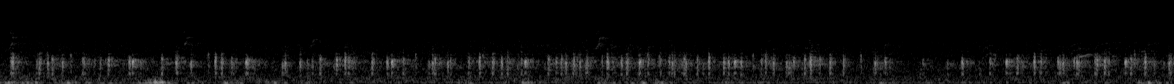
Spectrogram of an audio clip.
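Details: Frogs calling along a forest walking trail through vegetation, a dense chorus of short, rapid pulsed notes repeating continuously throughout, with low rustling and thumps underneath.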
